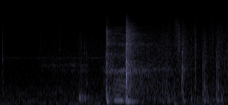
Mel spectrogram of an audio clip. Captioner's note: sighs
